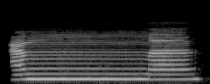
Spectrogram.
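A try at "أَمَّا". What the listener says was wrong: Ringankan hamzahnya. Jangan tapi amma.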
